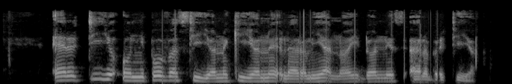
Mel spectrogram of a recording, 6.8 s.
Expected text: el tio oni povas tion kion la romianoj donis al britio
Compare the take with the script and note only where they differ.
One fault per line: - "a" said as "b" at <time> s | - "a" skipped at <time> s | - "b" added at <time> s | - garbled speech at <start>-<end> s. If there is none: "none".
none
